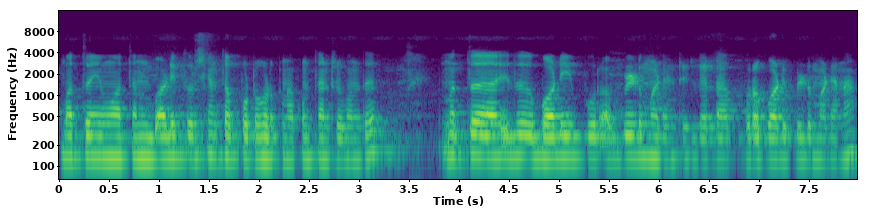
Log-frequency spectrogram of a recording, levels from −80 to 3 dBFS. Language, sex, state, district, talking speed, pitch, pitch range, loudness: Kannada, male, Karnataka, Belgaum, 160 wpm, 130 Hz, 125-135 Hz, -18 LUFS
